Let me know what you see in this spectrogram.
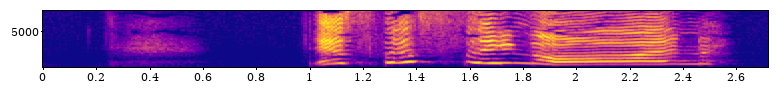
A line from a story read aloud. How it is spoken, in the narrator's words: she squeaked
